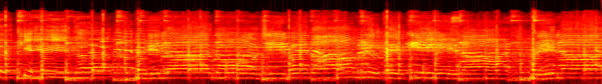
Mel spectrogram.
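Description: Devotional song sung by a mixed group of men's and women's voices into microphones, the voices gliding between held notes over a steady drone, with light strokes of percussion.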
